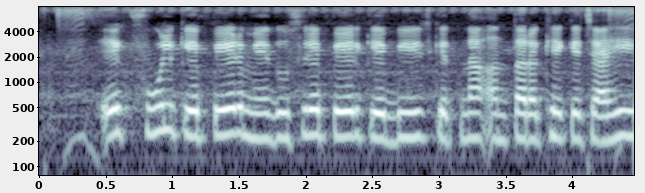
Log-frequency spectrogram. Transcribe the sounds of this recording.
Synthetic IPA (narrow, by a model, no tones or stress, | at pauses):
eːkpʰuːlkepeːɽmẽd̪uːsɾepeːɽkebiːd͡ʒkɪt̪naʔə̃nt̪əɾːəkʰeket͡ʃaːɦi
